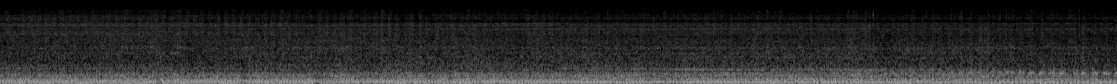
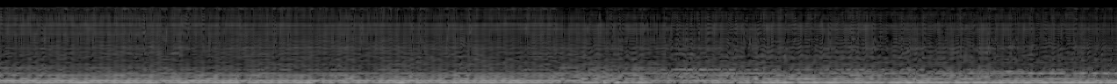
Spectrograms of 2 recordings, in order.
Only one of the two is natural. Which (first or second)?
first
